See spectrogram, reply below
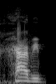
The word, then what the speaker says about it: Xavi: En realidad es Javi para los mexicanos o Xavi, como lo pronuncian en, algunas, en algunos idiomas, como en el catalán.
